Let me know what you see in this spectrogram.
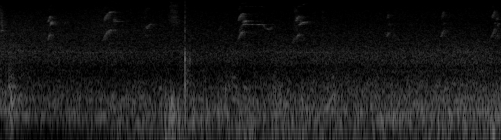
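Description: Bird chirping: short, high chirps repeated about once or twice a second over a low outdoor background, with a single sharp click a little over two seconds in.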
